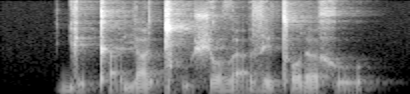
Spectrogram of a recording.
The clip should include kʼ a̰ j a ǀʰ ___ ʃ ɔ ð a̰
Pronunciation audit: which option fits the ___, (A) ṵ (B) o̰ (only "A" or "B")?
A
